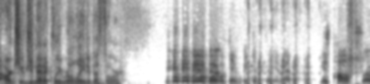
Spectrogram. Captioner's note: laughs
